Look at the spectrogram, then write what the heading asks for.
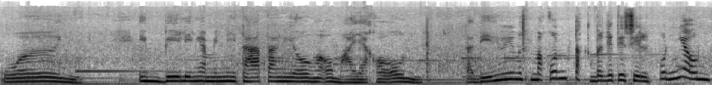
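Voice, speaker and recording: A woman's voice: mid-range voice, lively intonation, measured pace, lightly acted. An actress playing a fretful, plain-spoken older mother who complains matter-of-factly in an Ilocano radio drama comedy. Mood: concerned. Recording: music behind the voice.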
